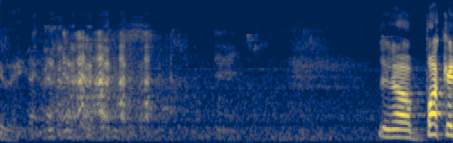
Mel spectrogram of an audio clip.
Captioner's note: laughter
